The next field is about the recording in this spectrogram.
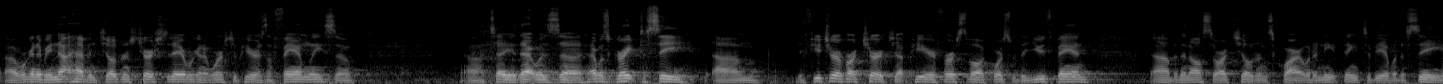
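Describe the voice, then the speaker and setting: A man's voice: lowish voice, fairly quick, a little hiss or hum. Guy pastoring with a cold, lots of uh and i tell you, big echoey church. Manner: warm rambling talk with many fillers and repeated "I tell you". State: has a cold, occasional cough. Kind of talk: informal church address. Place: church sanctuary. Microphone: handheld or stage microphone. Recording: reverberant church hall.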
